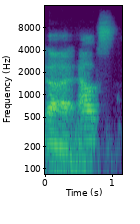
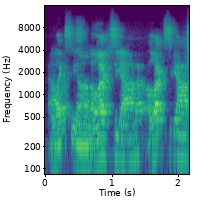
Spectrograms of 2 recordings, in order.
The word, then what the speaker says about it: Alexiana: Let's do the next with is it Alexania? How do you say your name? Alexiana and Aaron.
